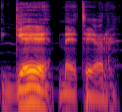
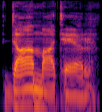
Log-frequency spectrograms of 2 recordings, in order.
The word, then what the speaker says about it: Demeter: of the chief deity and Demeter, which in Attic Greek would be pronounced Gemeter, kind of like Gemeter. Now, that GE might ring a bell. Ge, or Gaia, is earth in Greek. So, in Doric Greek, Demeter was Damater.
